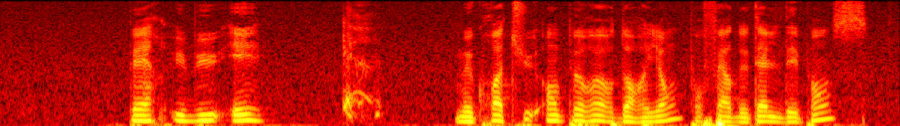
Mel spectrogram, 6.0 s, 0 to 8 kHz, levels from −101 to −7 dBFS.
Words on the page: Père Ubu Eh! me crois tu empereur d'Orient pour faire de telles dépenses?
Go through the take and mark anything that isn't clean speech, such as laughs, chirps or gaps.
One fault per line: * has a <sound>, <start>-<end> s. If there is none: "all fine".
* has a cough, 2.3-2.6 s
